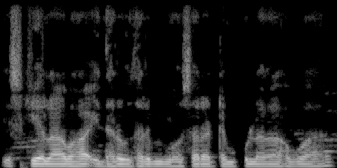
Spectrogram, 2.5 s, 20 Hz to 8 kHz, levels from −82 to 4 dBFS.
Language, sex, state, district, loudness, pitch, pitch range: Hindi, male, Bihar, Samastipur, -21 LUFS, 110 Hz, 110-115 Hz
